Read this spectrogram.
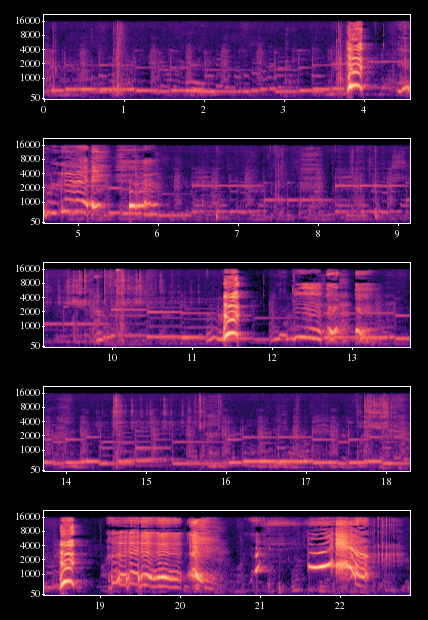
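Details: Adult with three sharp hiccups about seven seconds apart, each followed by a young child's giggling, over soft music: hiccups.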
